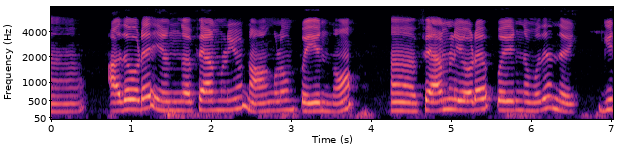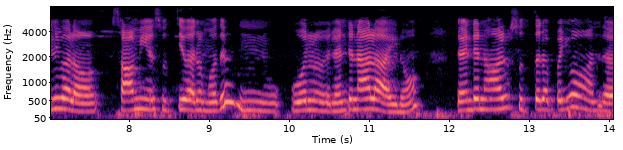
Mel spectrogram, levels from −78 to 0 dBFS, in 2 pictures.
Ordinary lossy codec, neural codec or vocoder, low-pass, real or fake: none; none; none; real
